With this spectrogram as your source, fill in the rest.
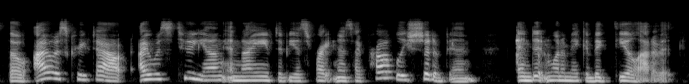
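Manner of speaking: usual speaking voice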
